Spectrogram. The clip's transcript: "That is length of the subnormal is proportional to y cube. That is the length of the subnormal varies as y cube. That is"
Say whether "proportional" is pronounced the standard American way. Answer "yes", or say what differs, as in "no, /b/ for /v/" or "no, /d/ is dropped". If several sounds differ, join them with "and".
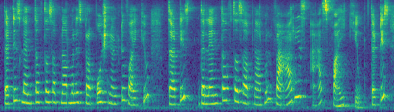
yes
